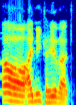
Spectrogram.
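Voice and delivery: normal talking voice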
